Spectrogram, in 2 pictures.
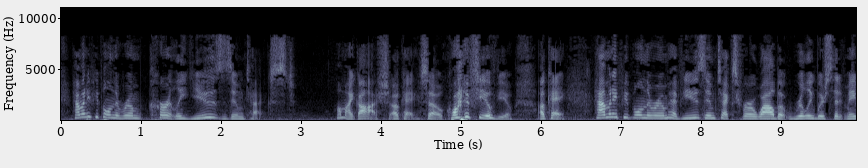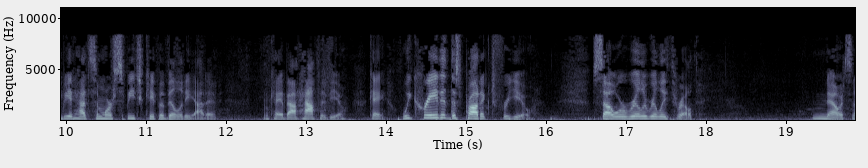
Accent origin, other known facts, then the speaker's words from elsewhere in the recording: Whittier, California, United States; now in Las Vegas, United States; I'm from Southern California, originally born and raised in Whittier.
